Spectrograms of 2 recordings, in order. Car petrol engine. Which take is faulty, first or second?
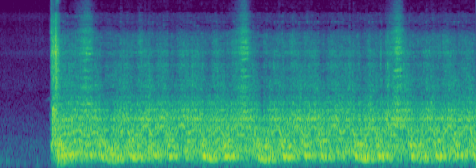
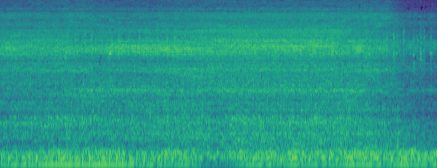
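first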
